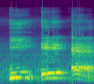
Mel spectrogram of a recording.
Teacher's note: তখন জিভের অগ্রভাগ সামনের দিকে প্রসারিত হচ্ছে। অর্থাৎ এরকম ভাবে জিভের অগ্রভাগ সামনের দিকে প্রসারিত হচ্ছে। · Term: সম্মুখ স্বরধ্বনি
